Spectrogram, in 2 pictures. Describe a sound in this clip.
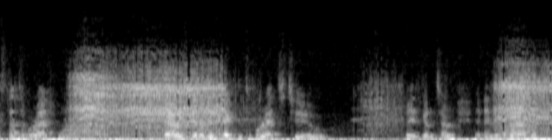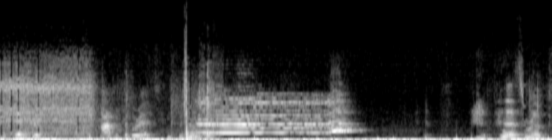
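A toy robot's motors whir as it rolls across the floor.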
